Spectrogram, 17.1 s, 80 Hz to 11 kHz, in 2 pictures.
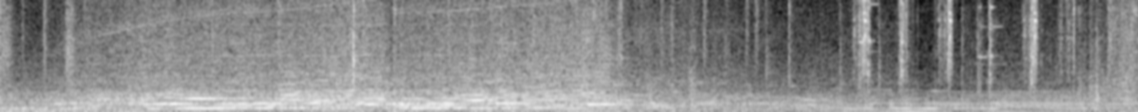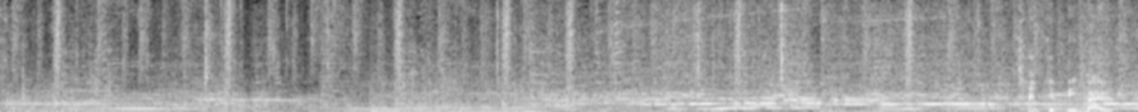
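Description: Ferrari F40 race car in Gran Turismo 7 revving and shifting through gears, engine pitch rising and falling in sweeps with some tire squeal, heard under voices talking.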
